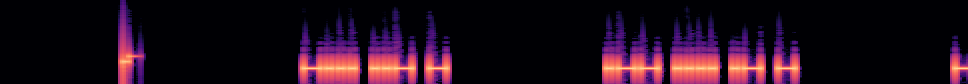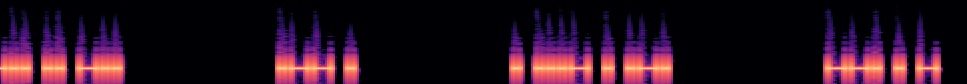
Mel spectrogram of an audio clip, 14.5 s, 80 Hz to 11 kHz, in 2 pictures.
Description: Morse code, heard as a keyed tone, about 28 wpm, 700 Hz. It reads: BUT WHAT DID WE EVER GET
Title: 4x Word-Spacing - Sentences from Top 400 Words - 28wpm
